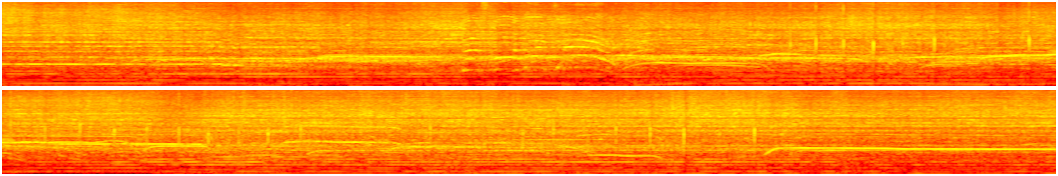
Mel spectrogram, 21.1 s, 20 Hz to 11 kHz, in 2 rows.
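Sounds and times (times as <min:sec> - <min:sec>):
audience whooping and cheering: 0:00.0 - 0:21.0
pop-rock band playing: 0:06.5 - 0:21.0.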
